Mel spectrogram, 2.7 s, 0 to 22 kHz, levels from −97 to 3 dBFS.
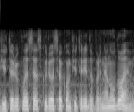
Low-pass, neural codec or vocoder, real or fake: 7.2 kHz; none; real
